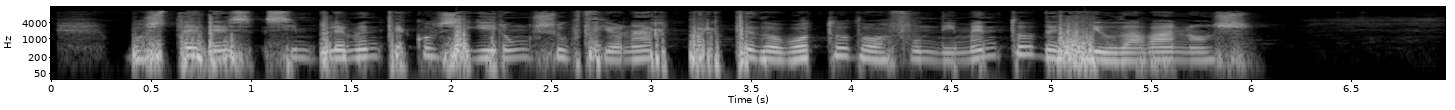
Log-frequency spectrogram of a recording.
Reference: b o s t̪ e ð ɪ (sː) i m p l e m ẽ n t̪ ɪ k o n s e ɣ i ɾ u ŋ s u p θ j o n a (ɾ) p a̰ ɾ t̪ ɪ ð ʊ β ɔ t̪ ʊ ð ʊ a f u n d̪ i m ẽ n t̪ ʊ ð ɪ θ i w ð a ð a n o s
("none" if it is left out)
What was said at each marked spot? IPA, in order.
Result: sː, ɾ

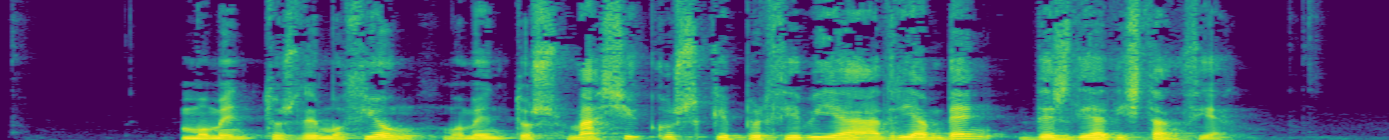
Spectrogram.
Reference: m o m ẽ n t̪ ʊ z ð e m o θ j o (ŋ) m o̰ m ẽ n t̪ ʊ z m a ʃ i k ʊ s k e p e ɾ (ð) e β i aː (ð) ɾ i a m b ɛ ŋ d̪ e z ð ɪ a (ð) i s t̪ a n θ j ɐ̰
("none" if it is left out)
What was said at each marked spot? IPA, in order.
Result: ŋ, θ, ð, ð

